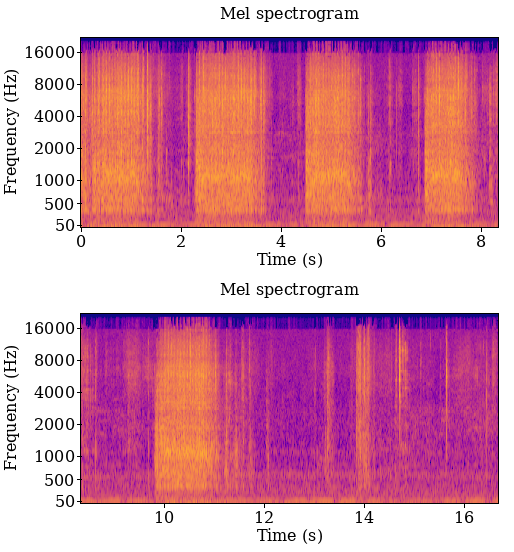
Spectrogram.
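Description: A sewing machine topstitching bag pieces runs in several loud bursts of steady whirring, separated by short pauses, with quieter handling sounds in between.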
